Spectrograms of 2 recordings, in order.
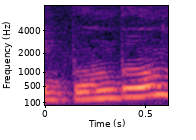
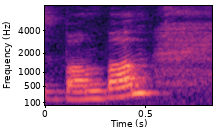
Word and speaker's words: Bum Bum: i've heard people say boom boom but for me it's pronounced it looks like it says bum bum and then also in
